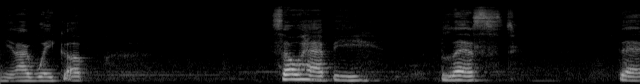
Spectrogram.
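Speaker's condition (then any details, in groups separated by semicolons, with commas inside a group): No condition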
